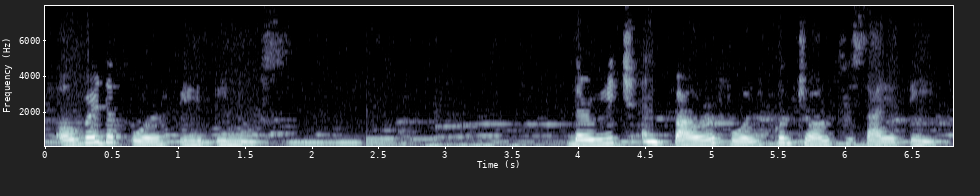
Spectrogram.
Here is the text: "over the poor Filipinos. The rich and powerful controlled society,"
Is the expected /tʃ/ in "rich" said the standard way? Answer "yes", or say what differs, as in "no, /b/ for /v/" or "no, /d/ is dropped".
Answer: yes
